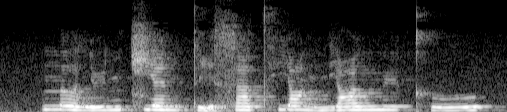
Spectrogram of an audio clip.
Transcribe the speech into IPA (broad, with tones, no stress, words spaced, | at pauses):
n̪ɤ˥˩ly˧˥nt͡ɕjɛ˥˩n t̪ḭ˨˩sä˥ t̪ʰjɑ˥˩ŋn̪jɑ˥ʊ̯ my˥kʰu˧˥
